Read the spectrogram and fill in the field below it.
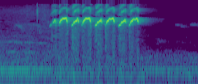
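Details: Mantenan gunung in full song for songbird training, giving a quick burst of about eight bright, high-pitched repeated 'tulit' notes, evenly spaced, then silence.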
